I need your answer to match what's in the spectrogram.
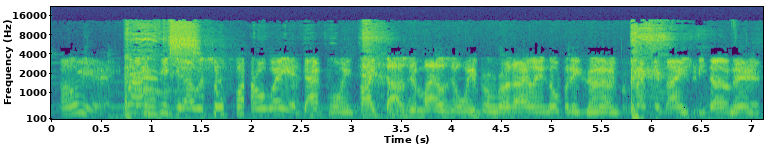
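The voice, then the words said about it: New York accent. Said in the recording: “a guy with a New York accent”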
